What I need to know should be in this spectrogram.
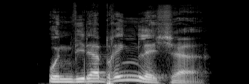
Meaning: inflection of unwiederbringlich: 1. strong/mixed nominative/accusative feminine singular 2. strong nominative/accusative plural 3. weak nominative all-gender singular
- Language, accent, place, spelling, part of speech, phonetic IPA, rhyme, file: German, Germany, Berlin, unwiederbringliche, adjective, [ʊnviːdɐˈbʁɪŋlɪçə], -ɪŋlɪçə, De-unwiederbringliche.ogg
